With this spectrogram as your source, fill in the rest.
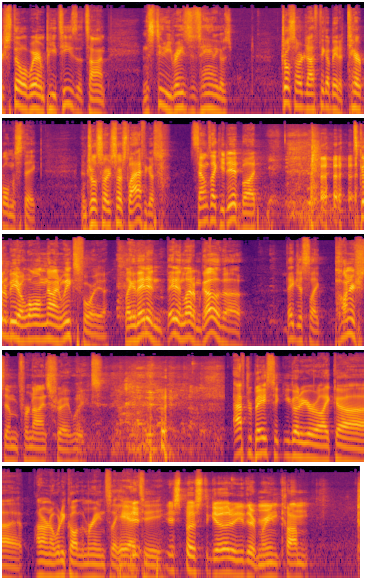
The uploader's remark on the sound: We present a live recording of our Post-9/11 Veterans Storytelling event at VFW Post 694 in Dormont, Pennsylvania.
